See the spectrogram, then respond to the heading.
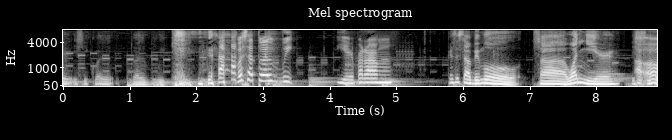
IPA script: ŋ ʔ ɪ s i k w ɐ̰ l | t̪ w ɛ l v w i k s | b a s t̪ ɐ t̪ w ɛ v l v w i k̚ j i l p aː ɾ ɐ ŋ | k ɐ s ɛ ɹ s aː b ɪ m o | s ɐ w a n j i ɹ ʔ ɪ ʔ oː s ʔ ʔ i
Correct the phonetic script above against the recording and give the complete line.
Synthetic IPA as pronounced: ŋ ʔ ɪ s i k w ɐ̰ l | t̪ w ɛ l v w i k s | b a s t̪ ɐ t̪ w ɛ l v w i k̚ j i ɹ p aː ɾ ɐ ŋ | k ɐ s ɛ s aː b ɪ m o | s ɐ w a n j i ɹ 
